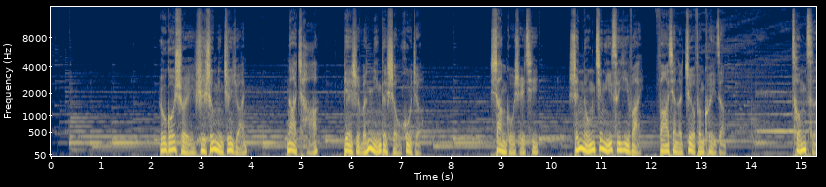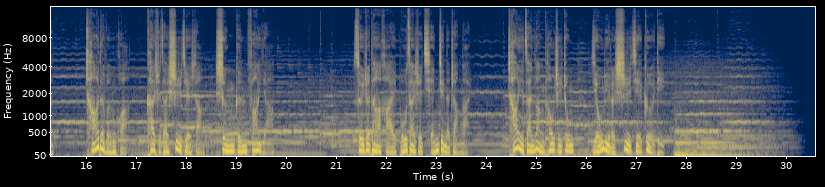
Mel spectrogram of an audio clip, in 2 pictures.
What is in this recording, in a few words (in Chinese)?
C男, 纪录片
